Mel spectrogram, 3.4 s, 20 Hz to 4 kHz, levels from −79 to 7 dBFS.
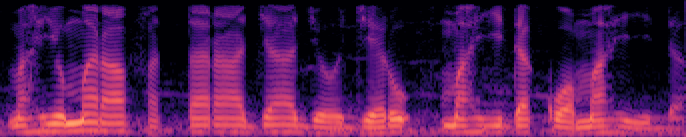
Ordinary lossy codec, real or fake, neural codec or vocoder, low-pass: none; real; none; 3.6 kHz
